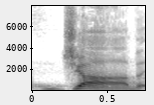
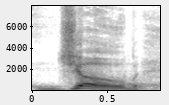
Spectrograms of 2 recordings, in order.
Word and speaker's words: Job: known as job now it's spelled the same as job if you're looking for it in your bible but it's job and so i would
